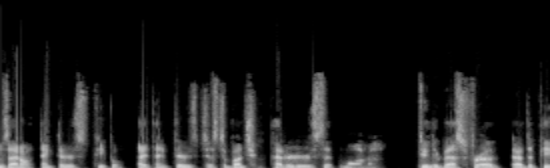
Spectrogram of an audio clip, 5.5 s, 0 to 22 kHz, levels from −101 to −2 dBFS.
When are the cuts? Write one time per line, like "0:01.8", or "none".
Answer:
none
